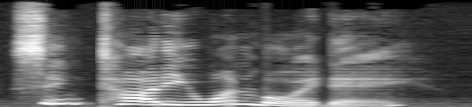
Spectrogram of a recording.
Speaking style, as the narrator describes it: Toddie sobbed

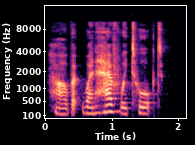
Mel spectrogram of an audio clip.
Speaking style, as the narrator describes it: he sharply interrupted

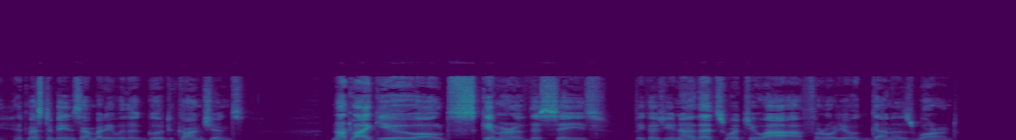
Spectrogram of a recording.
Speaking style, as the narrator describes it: he added grimly

